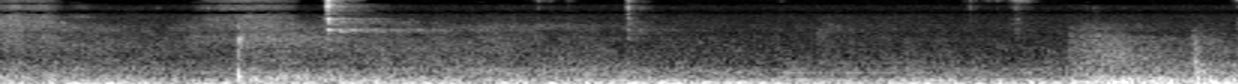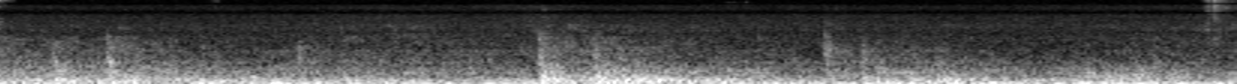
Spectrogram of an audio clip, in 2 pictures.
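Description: A censer's chains clink softly as it swings in an echoing room.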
